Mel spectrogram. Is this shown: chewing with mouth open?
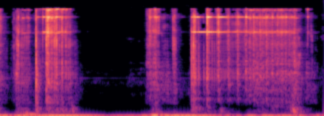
no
